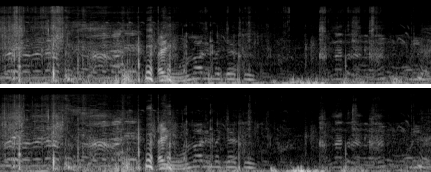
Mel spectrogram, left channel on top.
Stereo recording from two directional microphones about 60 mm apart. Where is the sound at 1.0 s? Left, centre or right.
Right.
